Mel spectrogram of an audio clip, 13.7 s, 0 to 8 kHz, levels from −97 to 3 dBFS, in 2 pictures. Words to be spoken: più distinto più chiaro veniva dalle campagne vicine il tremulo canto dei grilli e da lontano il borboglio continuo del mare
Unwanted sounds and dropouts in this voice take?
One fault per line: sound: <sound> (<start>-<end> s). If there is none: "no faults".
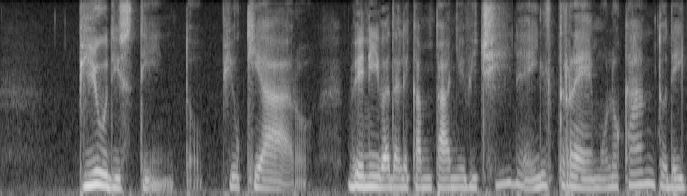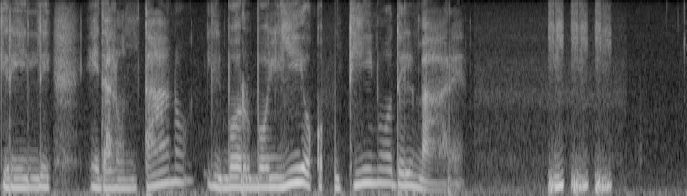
sound: dropout (10.1-10.2 s)
sound: laugh (12.3-13.0 s)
